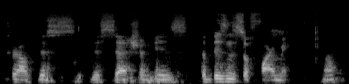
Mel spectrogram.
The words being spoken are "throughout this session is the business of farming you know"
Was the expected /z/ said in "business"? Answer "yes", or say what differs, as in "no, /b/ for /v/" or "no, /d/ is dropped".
yes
